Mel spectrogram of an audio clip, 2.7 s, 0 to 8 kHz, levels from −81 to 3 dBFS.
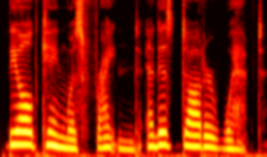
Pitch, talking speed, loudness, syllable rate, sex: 195 Hz, 200 wpm, -17 LUFS, 4.9 syllables/s, female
